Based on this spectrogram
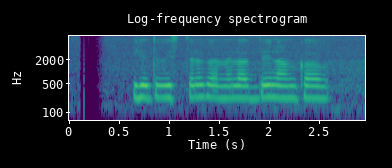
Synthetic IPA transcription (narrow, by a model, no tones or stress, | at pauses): iɦet̪uʋist̪əɾəkənːəlad̪ːeːlaŋkaːʋə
